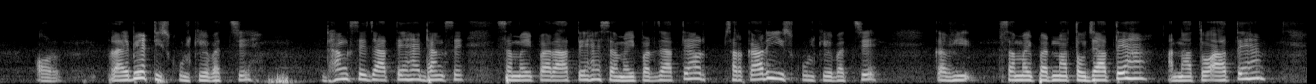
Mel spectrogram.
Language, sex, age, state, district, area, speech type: Hindi, female, 60+, Bihar, Begusarai, rural, spontaneous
